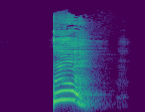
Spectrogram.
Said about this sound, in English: Oh my God, yawning. It's tired time.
